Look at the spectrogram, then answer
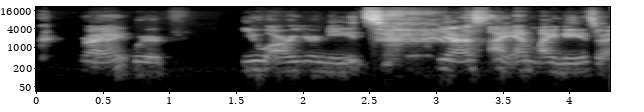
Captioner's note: laughs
